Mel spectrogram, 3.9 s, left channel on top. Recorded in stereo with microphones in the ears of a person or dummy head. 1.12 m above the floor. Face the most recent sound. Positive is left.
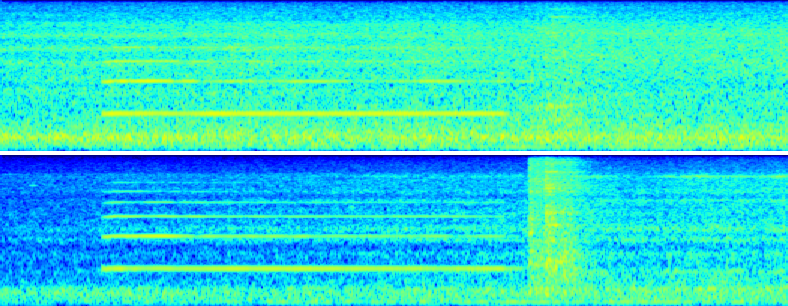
turn(degrees=-55)  # may be behind; listen again after turning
